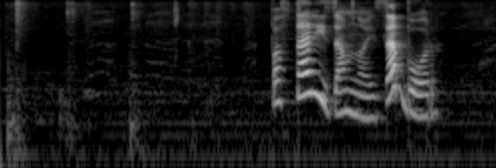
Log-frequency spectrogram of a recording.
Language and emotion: Russian, positive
